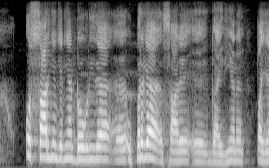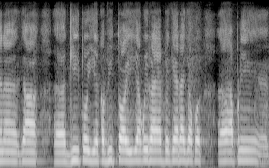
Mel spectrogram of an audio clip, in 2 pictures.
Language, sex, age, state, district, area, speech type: Dogri, male, 30-45, Jammu and Kashmir, Reasi, rural, spontaneous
